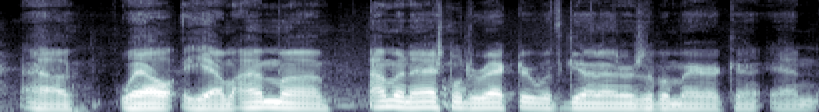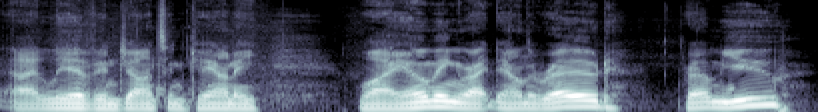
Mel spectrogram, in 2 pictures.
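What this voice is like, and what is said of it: Southern US accent. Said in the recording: “you ain't from around here ... from my accent, I was born and raised in the South”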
